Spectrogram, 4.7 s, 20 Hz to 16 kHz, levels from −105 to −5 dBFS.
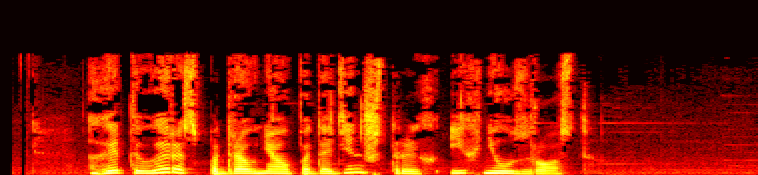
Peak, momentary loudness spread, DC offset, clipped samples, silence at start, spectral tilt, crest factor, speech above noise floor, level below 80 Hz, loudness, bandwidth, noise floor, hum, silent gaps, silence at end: -2 dBFS; 8 LU; under 0.1%; under 0.1%; 0.55 s; -5.5 dB/octave; 20 dB; 38 dB; -58 dBFS; -20 LUFS; 11.5 kHz; -57 dBFS; none; none; 1.05 s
